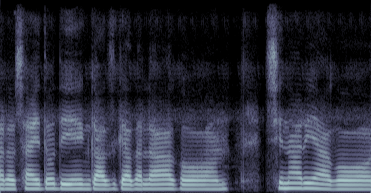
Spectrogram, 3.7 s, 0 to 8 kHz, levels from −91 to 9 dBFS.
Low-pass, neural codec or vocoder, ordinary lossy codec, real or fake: none; none; none; real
